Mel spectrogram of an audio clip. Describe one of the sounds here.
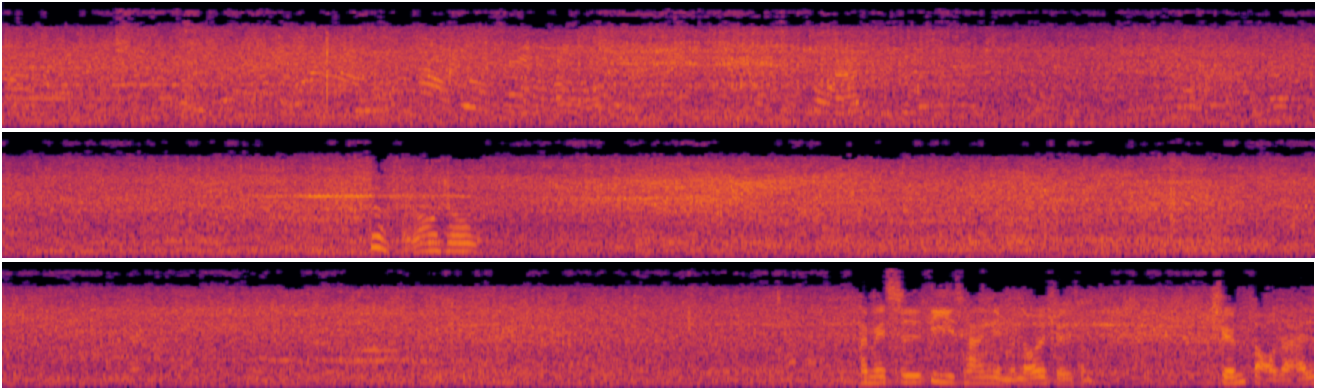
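A crowd murmurs on a busy street outdoors.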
